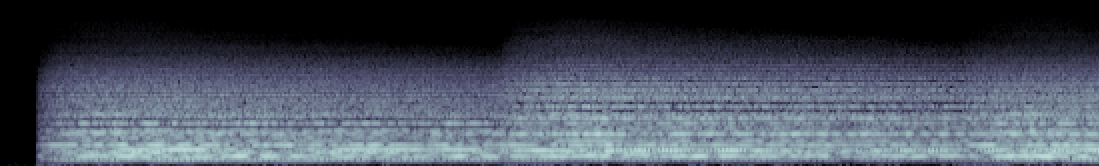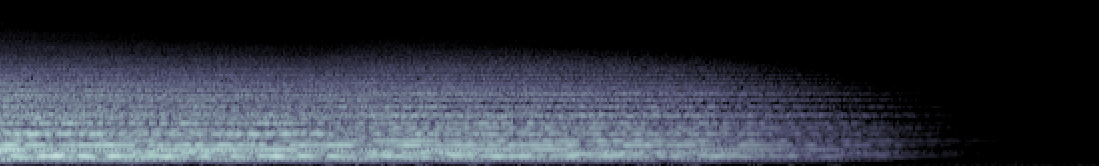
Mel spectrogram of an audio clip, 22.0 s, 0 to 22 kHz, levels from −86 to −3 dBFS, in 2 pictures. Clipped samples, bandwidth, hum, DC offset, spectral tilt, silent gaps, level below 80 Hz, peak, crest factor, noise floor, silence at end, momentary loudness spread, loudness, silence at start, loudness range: under 0.1%; 8.6 kHz; none; under 0.1%; -6.5 dB/octave; none; -66 dBFS; -8 dBFS; 14 dB; -79 dBFS; 2.7 s; 10 LU; -23 LUFS; 0.35 s; 10 LU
